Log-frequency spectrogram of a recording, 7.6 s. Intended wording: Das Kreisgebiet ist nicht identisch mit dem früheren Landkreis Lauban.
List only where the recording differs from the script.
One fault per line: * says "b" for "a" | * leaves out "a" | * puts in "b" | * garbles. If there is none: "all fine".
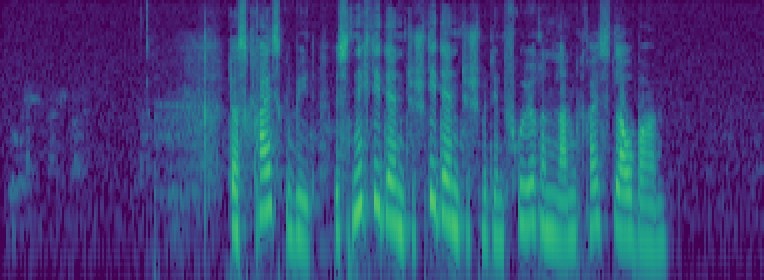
* puts in "identisch"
